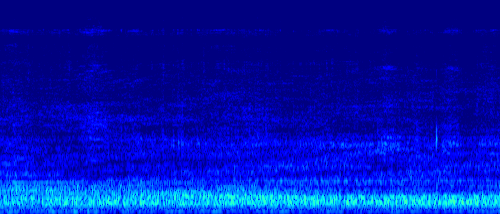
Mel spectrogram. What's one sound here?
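A small electric motor whirs steadily as a toy truck crawls.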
